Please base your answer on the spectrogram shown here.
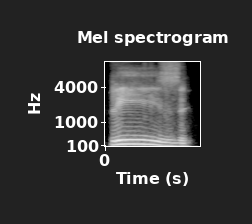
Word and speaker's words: please: También pasa en please. Please. Sí. Uno cree que es please, please, please con una s sencilla, pero esta s se vuelve z.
